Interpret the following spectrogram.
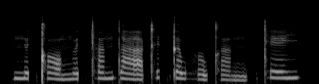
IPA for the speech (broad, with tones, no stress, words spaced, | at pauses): n̪ɵ˨t̚kʰɔː˨˩ ŋɵ˨˥t̚ t̪ʰɐ˨˧ŋt̪aː˨˩ kʰɪ˧k̚t̪ɐ˨w ho˨˩wkʰɐ˨˩ŋ | t̪ʰe˧j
